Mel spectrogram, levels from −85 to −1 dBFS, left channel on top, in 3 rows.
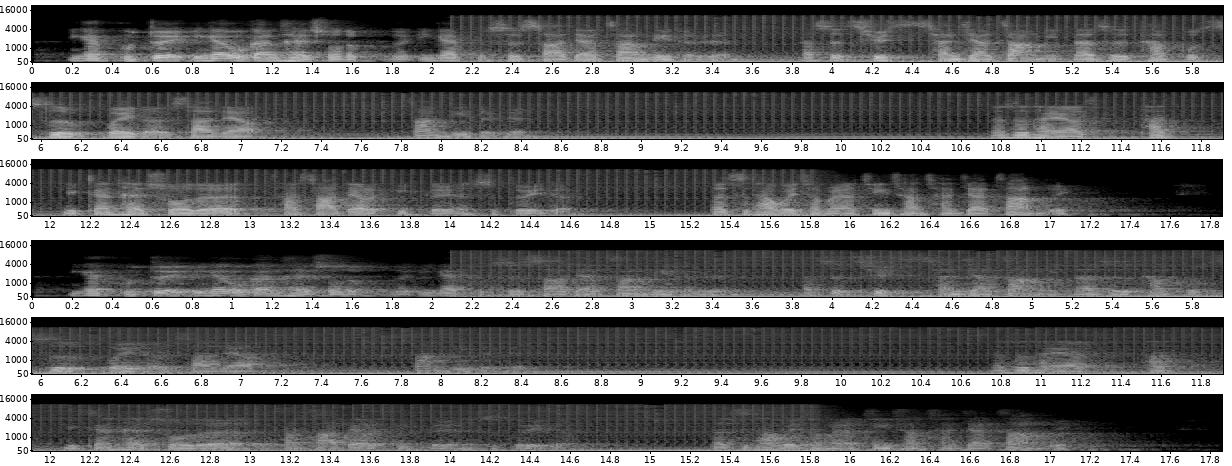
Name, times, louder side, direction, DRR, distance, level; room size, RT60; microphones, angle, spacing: voice 1, 0.2-7.1 7.8-8.5 10.7-11.7 12.1-14.7 15.3-17.1, left 6 dB, 90° left, 8 dB, 0.4 m, -29 dB
sound 1, 2.1-15.8, equal, 5° left, 1.0 m, -36 dB
15.0 x 7.0 x 2.5 m, 1.3 s
head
